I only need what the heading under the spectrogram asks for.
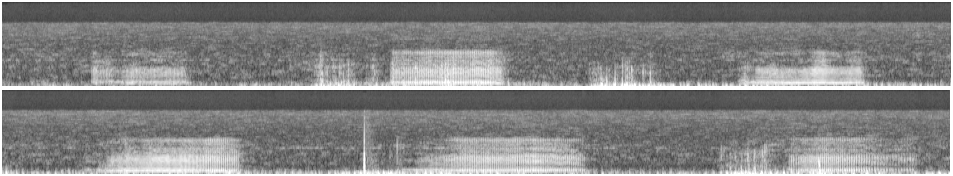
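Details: Yorkshire terrier dog with very loud snoring: a long run of rough, rattling snores about every two to three seconds, some with a nasal whistling tone, over a steady low rumble.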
